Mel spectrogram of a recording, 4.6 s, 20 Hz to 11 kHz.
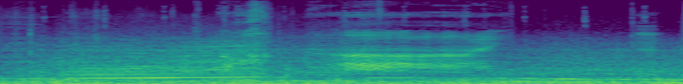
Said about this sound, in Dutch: Omdat, weet je, een 911 Turbo S blijft gaan, blijft accelereren. Dus het is niet alleen dat eerste korte stukje waarbij het elektrokoppel er zo lekker in komt. Maar ook gewoon ja, het stuk daarna waarin het gewoon echt heel hard doorgaat.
